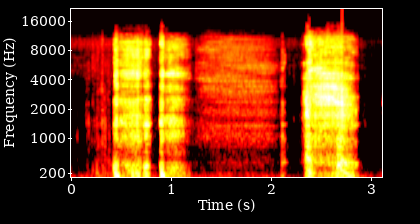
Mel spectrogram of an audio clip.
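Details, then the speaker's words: Adult with a cold: three harsh, dry-sounding coughs with a noisy breath in between. "But as you can hear it, yeah, I mean, yeah, I sound like shit."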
